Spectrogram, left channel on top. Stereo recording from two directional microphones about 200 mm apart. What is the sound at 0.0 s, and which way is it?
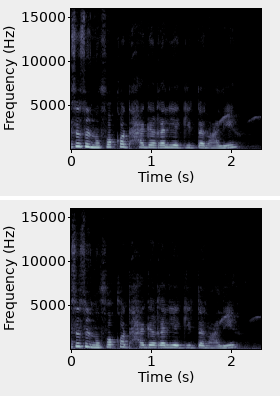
A woman's voice, 45° left (ahead or behind).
